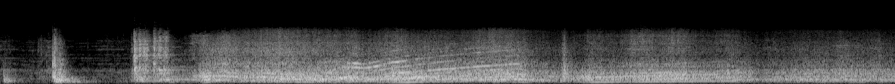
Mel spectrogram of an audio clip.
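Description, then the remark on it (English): A convertible car's engine cranks with a couple of sharp bursts, catches, then revs up and rises in pitch as the car pulls away, the steady motor noise easing off slightly toward the end. “He waited until the last of the police cars had left. Then he stepped into his convertible.”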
